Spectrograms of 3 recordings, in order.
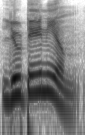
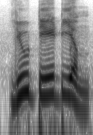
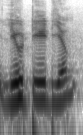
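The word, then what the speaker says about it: lutetium: atomic number 57, टू ल्यूटेनियम, टू ल्यूटेनियम, एल U spelling देख लो, एल यू टी ई टी आई यू एम, ल्यूटेटियम, ल्यूटेटियम है ये, sorry ल्यूटेटियम, atomic number, atomic number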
